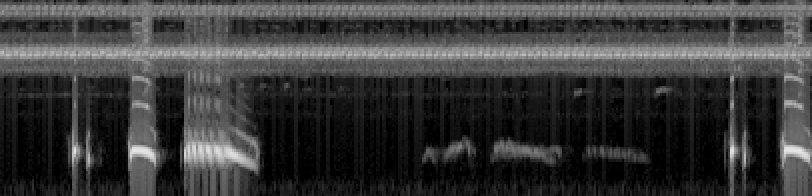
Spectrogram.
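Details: Spotted dove cooing as a decoy sound for catching birds: clipped notes building into a long trembling coo that falls away, then a pause, then another pair of short notes, over a persistent high electronic hum.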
